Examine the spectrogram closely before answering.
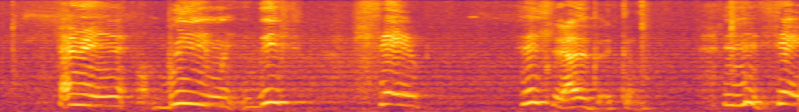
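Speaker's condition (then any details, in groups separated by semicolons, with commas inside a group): Cerebral palsy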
